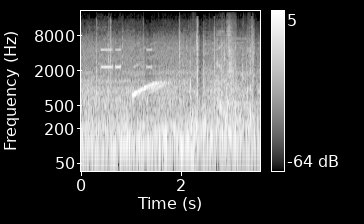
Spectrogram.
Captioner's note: siren chirps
